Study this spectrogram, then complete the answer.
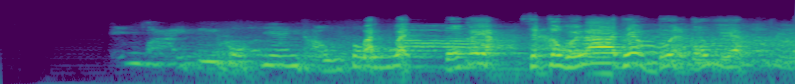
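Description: An older man speaks loudly and urgently, close by.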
